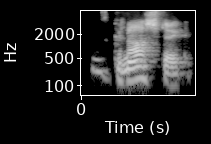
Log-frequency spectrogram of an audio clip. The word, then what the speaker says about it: Gnostic: the noun form uh canostic or in English we say Gnostic right there's no silent G they ridicule Christians saying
